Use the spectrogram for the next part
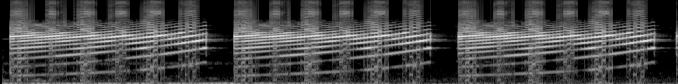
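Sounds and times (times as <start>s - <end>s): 
air raid siren: 0.1s - 6.6s.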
